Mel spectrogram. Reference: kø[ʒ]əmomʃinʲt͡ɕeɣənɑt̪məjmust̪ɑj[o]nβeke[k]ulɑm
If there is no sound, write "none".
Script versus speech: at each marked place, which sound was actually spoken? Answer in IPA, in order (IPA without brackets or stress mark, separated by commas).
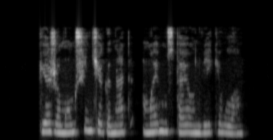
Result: ʒ, o, none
